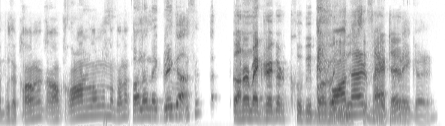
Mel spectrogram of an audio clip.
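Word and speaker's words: Conor McGregor: just হরফের মাথায় আসলো যে আপনাকে কখনো আমি কর্নার ম্যাগ্রিক নিয়ে কথা বলতে দেখি নাই আয়ারল্যান্ডের না কর্নার ম্যাগ্রেট আইল্যান্ডের ভাই আপনি ভালোভাবে প্রোনাউন্সিয়েশনটা করবেন আমি না বুঝা কর্নার ম্যাগ্রেগার কর্নার ম্যাগ্রেগার খুবই বড় ফাইটারেগার ওকে খুবই বড়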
